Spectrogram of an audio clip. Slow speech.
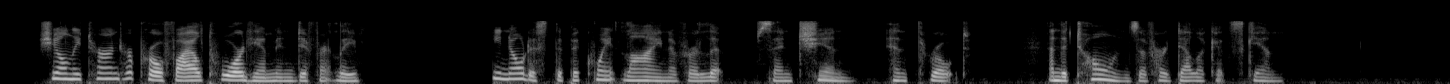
Yes: slow, 115 wpm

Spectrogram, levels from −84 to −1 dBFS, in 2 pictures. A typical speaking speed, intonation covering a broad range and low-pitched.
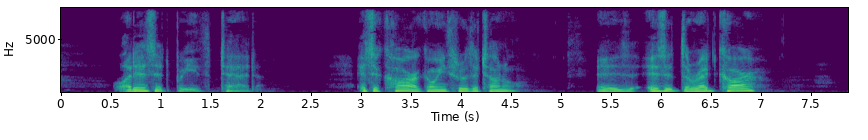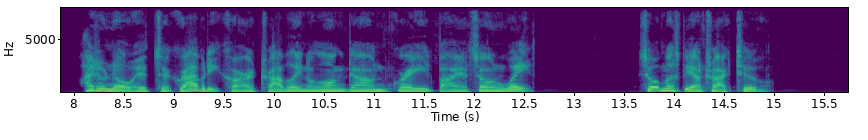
Yes: average, 150 wpm; wide, 5.7 semitones; low, 120 Hz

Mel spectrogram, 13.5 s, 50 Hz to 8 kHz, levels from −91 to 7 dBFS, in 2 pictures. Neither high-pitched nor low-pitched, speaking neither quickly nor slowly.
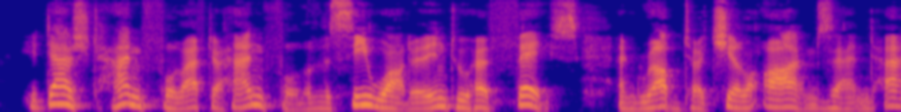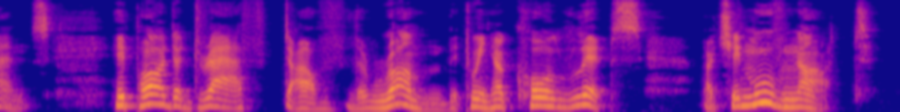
Yes: medium, 150 Hz; average, 150 wpm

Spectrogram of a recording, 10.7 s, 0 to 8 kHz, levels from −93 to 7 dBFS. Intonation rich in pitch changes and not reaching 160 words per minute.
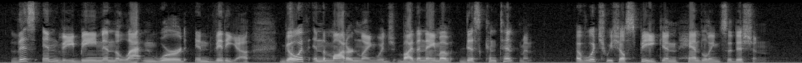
Yes: wide, 6.3 semitones; average, 145 wpm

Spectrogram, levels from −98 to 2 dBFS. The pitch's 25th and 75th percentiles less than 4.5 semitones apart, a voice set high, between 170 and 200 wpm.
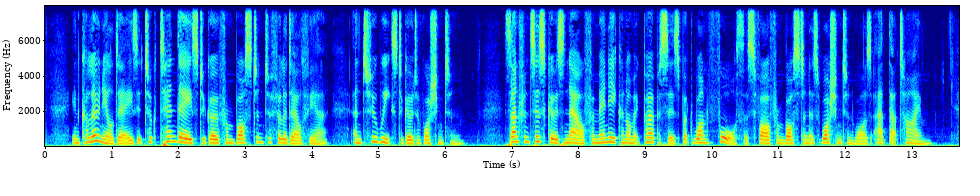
Yes: average, 3.5 semitones; high, 200 Hz; average, 180 wpm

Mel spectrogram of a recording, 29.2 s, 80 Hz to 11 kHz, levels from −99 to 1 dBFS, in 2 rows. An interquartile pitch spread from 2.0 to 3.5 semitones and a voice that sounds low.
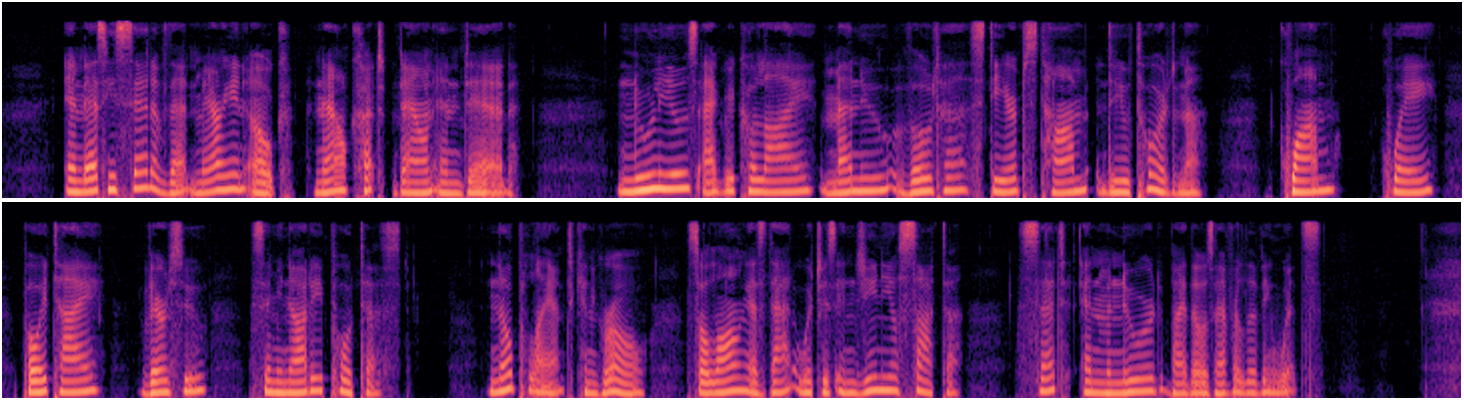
No: average, 2.8 semitones; high, 190 Hz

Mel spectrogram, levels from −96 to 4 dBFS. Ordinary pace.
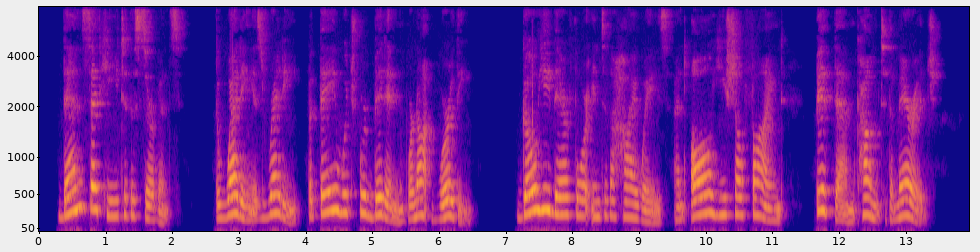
Yes: average, 150 wpm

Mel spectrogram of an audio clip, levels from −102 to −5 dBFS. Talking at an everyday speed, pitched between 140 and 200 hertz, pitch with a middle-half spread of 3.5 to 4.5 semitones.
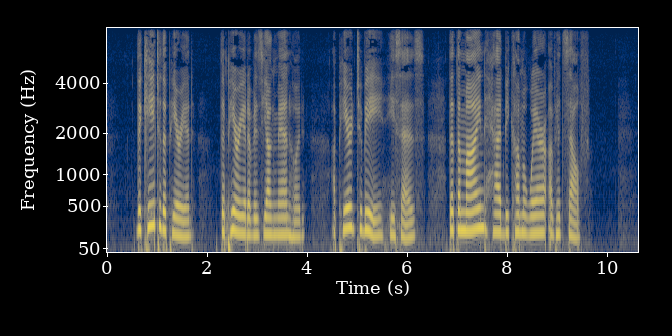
Yes: average, 160 wpm; medium, 185 Hz; average, 3.8 semitones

